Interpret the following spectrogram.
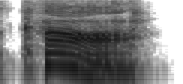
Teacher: Their accent is non-rhotic, which means they don't pronounce the R after a vowel sound, especially at the end of words.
